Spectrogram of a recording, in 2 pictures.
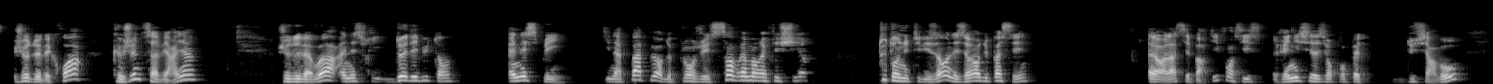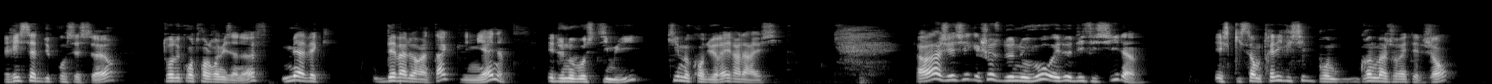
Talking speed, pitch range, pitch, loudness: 185 wpm, 115-175 Hz, 145 Hz, -19 LUFS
